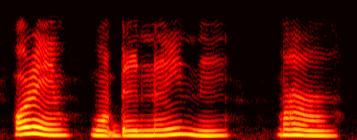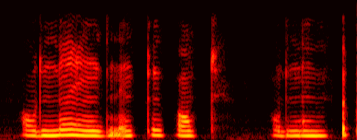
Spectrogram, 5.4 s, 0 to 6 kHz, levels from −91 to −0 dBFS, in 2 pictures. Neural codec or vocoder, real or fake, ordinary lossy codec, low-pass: autoencoder, 44.1 kHz, a latent of 192 numbers a frame, MeloTTS; fake; none; 5.4 kHz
